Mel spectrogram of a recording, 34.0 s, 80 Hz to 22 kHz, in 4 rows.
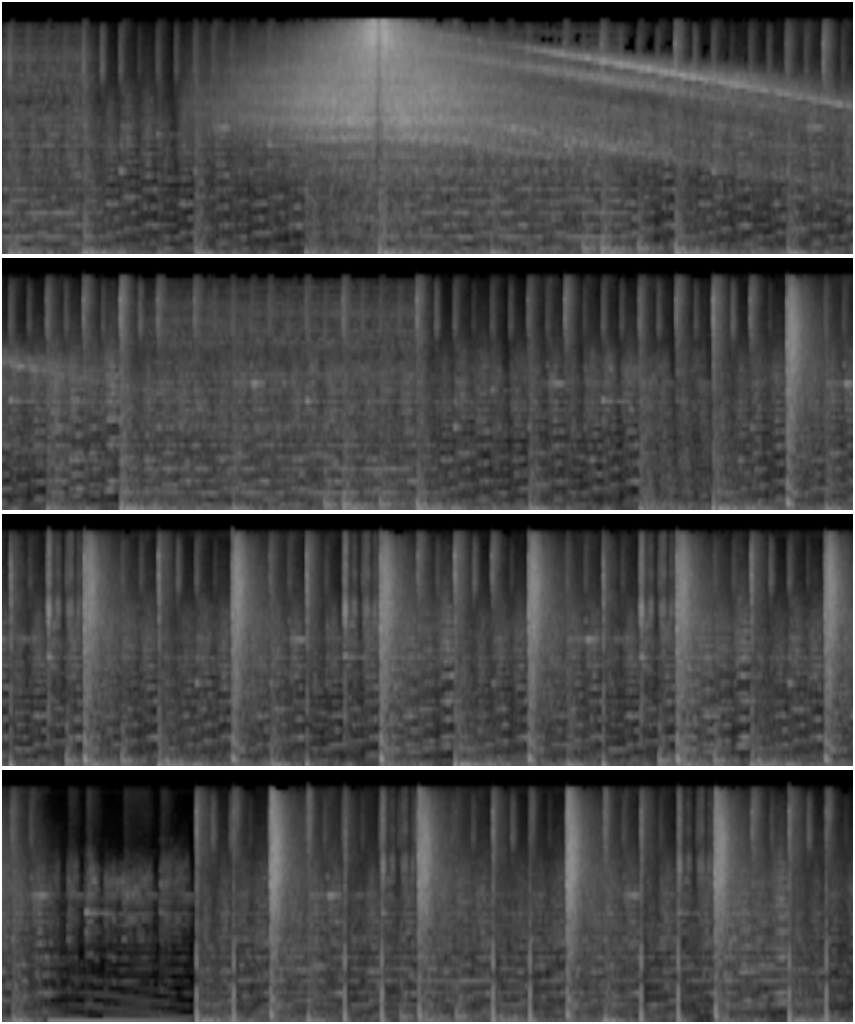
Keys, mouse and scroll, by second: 25.6 double click.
